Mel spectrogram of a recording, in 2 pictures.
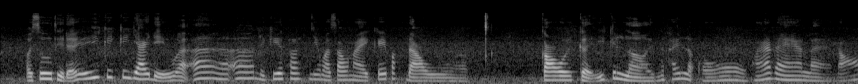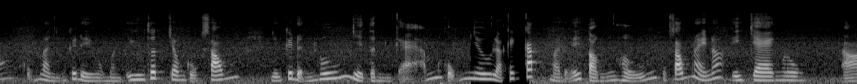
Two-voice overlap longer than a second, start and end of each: none

